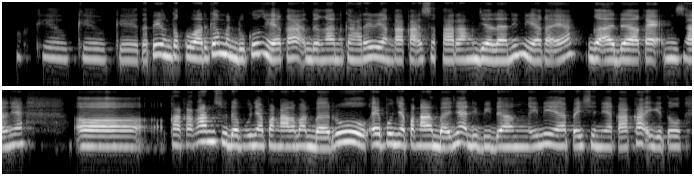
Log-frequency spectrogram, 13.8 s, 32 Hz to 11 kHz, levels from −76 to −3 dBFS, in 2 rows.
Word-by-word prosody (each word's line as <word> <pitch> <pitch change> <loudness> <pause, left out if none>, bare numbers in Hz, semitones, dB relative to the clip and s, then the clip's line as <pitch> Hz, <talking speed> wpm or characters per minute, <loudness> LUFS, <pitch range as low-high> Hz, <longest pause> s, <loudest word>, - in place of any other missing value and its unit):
Oke 245 +1 -22 0.2
oke 220 +1 -15 0.2
oke. 200 -1 -15 0.2
Tapi 195 +9 -3
untuk 255 0 -3
keluarga 230 +3 +2
mendukung 290 0 0
ya, 210 -6 +2
Kak, 225 +2 -1
dengan 205 0 -2
karir 215 +2 -3
yang 225 -4 -2
Kakak 200 0 -2
sekarang 205 -1 -3
jalanin 200 +5 +1
ya, 200 -9 -1
Kak, - - -1
ya? 230 - -1 0.2
Nggak 220 -4 +1
ada 210 +1 +1
kayak 205 0 +1
misalnya, 220 +4 -3 0.5
eee, 220 -1 +4 0.3
Kakak 245 0 -2
kan 310 0 +7
sudah 275 -6 0
punya 235 +1 -1
pengalaman 225 -1 0
baru 255 +7 +4
eh 260 0 +4
punya 255 -2 +1
pengalaman 235 -1 +3
banyak 215 +7 +1
di 235 - -2
bidang 220 0 -2
ini 245 +1 -2
ya 230 - -1
passion-nya 225 -1 -5
Kakak 215 +4 -1
gitu. 220 +1 -4
225 Hz, 175 wpm, -19 LUFS, 210-245 Hz, 0.5 s, kan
